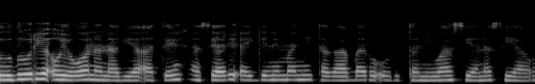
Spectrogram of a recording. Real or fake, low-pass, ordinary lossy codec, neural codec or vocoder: fake; 7.2 kHz; MP3, 32 kbps; codec, 16 kHz, 6 kbps, DAC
